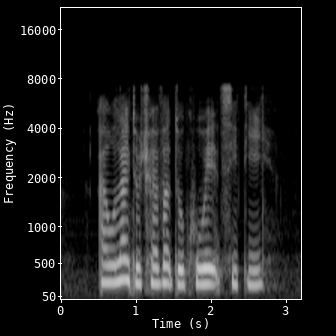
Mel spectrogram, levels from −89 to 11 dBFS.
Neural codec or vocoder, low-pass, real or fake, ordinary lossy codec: none; 7.2 kHz; real; none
